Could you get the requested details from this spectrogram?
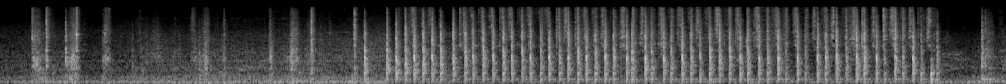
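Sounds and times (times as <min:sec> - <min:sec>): metal spatulas chopping on tray: 0:03.6 - 0:09.4.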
